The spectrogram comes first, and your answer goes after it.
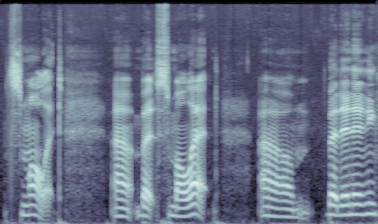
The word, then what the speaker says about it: Smollett: you look at and I've been told I'm mispronouncing his name. It's Jussie Smollett, not Smollett, but Smollett.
